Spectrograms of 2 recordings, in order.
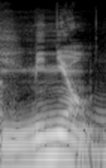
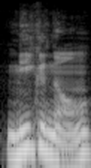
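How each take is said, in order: First: The g is silent, blending into a 'ny' sound. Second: The g and n are pronounced as separate sounds. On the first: The speaker calls it right. "이렇게 발음을 또 묵음 이렇게 살짝 뒤로 넘어가는 리에종으로 해줘야 된다" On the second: The speaker calls it wrong. "이렇게 발음하면 안 된다"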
